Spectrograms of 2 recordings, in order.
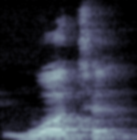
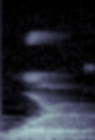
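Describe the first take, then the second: First: The middle T is a clear stop. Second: The middle T is a quick flap. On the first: "clear T" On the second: "the T becomes flap R"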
